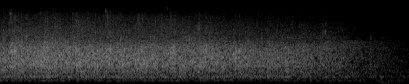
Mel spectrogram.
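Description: An audience applauds at a talk on public lands and clean energy, a dense wash of clapping that starts full and gradually fades away over a few seconds, with no voices over it.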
